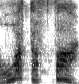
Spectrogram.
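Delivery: acted-out, very high-pitched, angry mad blurt. Retelling a tv scene where a father catches his son: imitating someone angry. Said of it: "he gets all mad at him".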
